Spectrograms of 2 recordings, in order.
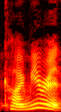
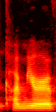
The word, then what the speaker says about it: chimera: So CH is a hard K. Is you? – Well, I'm only going by the way Dougray Scott pronounced it in Mission Impossible 2. – because the reason I pronounce it chimera is because chimney is C-H-I-M, and it's so close that I thought it chimney, chimera, same thing.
